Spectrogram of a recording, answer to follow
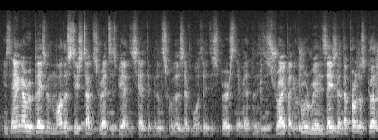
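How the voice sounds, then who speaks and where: A man's voice: on the low side, a little fast, few pauses, sharp tone. A man reading a visual novel's narration aloud as a game playthrough. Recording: game music behind the voice. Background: game music.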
